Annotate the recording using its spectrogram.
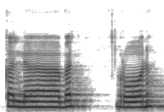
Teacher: رکتے ہیں لیکن سانس نہیں توڑتے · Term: سکتہ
